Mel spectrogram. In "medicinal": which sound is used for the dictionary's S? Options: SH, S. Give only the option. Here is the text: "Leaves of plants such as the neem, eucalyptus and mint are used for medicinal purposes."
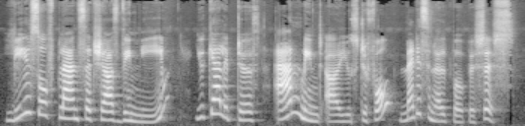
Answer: S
